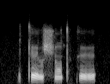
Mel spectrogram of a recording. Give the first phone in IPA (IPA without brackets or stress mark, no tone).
t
